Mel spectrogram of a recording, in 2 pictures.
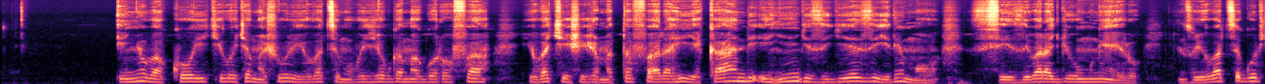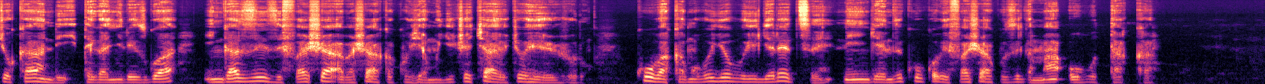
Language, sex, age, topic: Kinyarwanda, male, 25-35, education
